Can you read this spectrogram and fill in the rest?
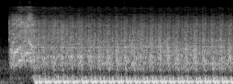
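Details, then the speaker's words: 1982 Honda CX500 Custom, 12,000 miles, unstarted about 12 years, cold at about 30°F, one button push: starter catches almost instantly, even steady low thump, no misses or exhaust leaks; idle may need adjusting; clean cold start. "I have to mess the idle and stuff a little bit especially since it's cold and all that but it sits right there it it's nice it's [Music] quiet no exhaust leaks it's a nice quiet little bike"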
